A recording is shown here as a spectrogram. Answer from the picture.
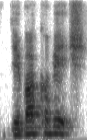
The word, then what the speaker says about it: Livaković: So we have their keeper, Dominik Livković from a team from, I'm not quite sure, Dinamo Zagreb, sorry. So Dominik Livaković, I'm sorry for the pronunciation.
